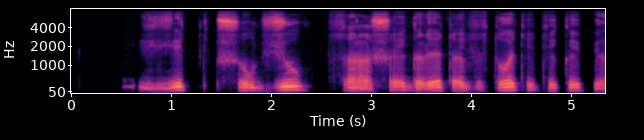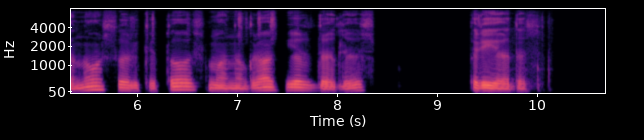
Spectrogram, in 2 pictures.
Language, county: Lithuanian, Utena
